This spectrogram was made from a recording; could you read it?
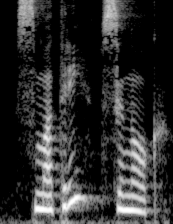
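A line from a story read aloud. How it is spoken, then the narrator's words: Instructive tone. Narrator (Russian): поучительным тоном сказал дядя Ваня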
